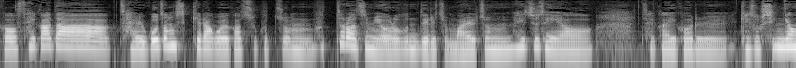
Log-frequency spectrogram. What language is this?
Korean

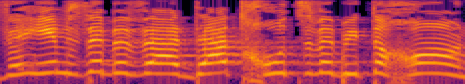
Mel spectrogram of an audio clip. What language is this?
Hebrew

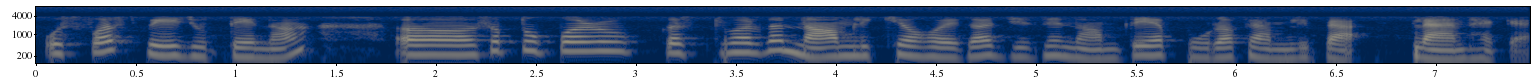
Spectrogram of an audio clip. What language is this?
Punjabi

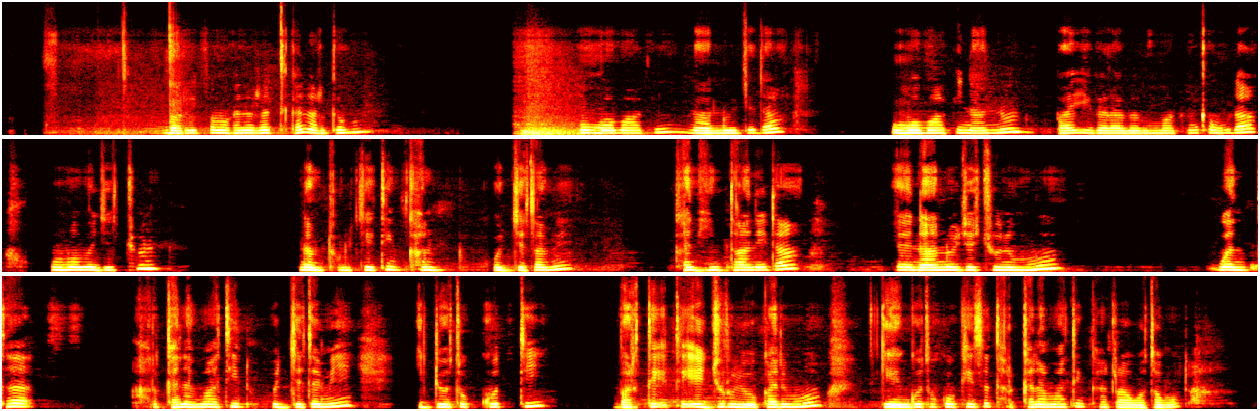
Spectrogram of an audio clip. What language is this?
Oromo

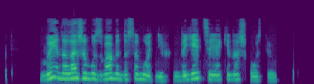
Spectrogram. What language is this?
Ukrainian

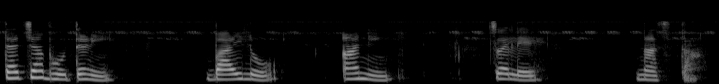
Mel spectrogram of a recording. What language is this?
Konkani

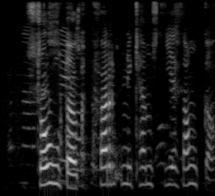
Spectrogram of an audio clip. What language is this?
Icelandic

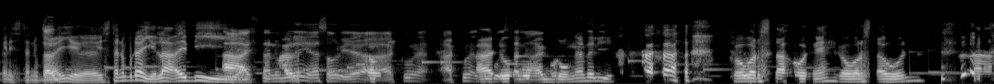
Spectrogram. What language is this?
Malay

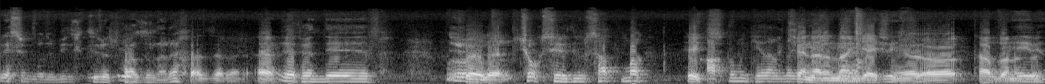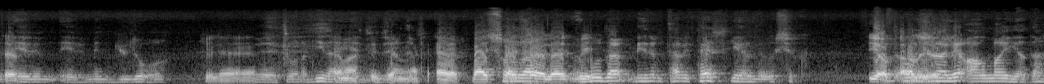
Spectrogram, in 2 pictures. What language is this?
Turkish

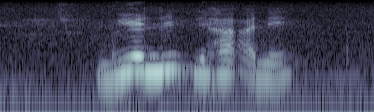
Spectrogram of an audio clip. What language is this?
Southern Sotho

